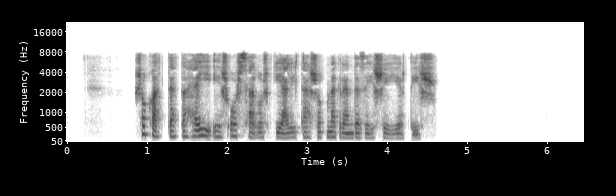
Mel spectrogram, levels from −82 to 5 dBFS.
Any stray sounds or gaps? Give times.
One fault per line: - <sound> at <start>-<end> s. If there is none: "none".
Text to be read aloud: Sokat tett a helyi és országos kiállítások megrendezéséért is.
none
